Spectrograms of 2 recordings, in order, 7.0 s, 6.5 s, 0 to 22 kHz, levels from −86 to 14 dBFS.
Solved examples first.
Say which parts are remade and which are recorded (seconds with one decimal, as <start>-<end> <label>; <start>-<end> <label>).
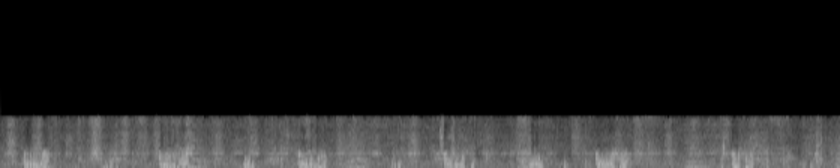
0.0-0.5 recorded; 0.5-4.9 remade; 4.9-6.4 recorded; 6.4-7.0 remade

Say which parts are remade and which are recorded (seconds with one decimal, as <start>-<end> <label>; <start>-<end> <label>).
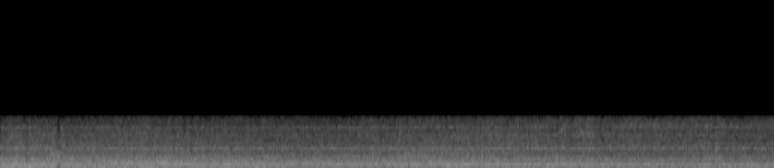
0.0-6.5 recorded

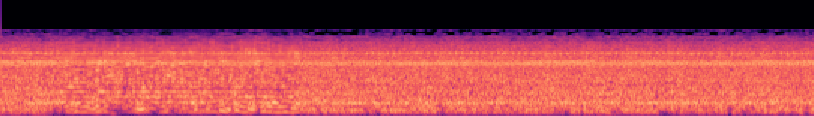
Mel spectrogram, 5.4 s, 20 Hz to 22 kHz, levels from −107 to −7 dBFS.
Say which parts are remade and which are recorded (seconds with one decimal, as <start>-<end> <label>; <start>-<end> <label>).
0.0-0.4 recorded; 0.4-2.0 remade; 2.0-5.4 recorded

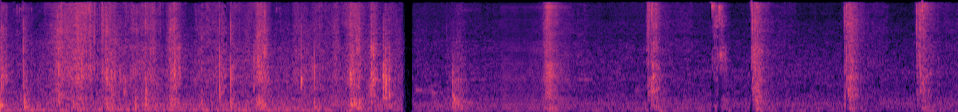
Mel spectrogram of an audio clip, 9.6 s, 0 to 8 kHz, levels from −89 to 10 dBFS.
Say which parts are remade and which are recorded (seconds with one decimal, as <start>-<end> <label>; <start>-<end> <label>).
0.0-5.0 recorded; 5.0-5.7 remade; 5.7-9.6 recorded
